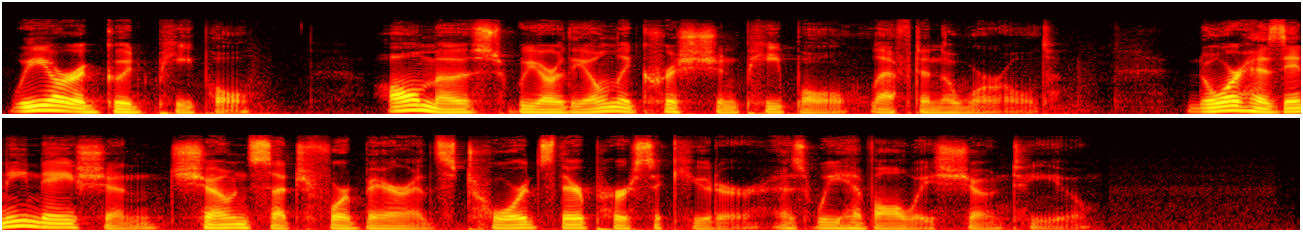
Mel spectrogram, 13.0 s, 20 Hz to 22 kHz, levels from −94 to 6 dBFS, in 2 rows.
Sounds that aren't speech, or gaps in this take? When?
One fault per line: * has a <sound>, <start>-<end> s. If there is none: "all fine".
all fine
